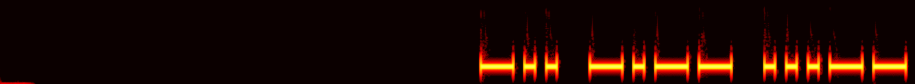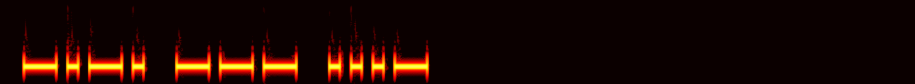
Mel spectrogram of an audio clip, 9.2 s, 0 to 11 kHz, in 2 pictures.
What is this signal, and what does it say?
Morse code, heard as a keyed tone, about 21 wpm, 700 Hz. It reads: DY3COV
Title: DXCC-100 Call Signs - 6 Characters - 22wpm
